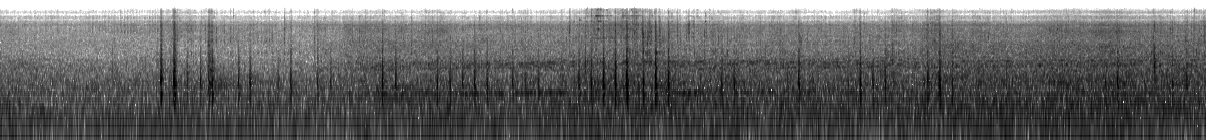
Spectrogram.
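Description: Outdoor background rumble with scattered clusters of light, quick clicks and rattles, the densest about four to five seconds in.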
